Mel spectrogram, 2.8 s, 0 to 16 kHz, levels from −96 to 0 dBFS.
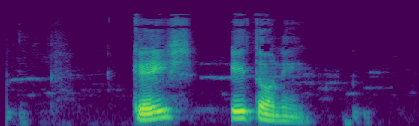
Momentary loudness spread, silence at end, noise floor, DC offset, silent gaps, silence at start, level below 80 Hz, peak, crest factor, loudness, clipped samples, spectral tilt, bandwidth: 16 LU; 0.8 s; -68 dBFS; under 0.1%; none; 0.9 s; -60 dBFS; -2 dBFS; 20 dB; -20 LUFS; under 0.1%; -7.5 dB/octave; 10 kHz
